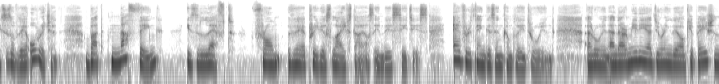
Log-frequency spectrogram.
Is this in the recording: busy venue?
no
